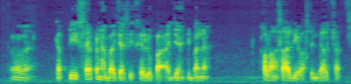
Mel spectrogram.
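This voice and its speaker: Recorded with a dry, close sound and no echo, a man speaks. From Indonesia. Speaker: tech company employee sharing career advice. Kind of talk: casual panel discussion on audio chat room. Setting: online audio chat room.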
